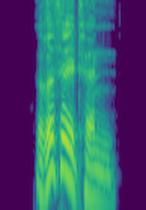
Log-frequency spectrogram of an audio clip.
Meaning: inflection of rüffeln: 1. first/third-person plural preterite 2. first/third-person plural subjunctive II
- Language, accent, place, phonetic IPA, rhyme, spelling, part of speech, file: German, Germany, Berlin, [ˈʁʏfl̩tn̩], -ʏfl̩tn̩, rüffelten, verb, De-rüffelten.ogg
